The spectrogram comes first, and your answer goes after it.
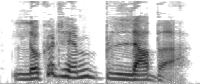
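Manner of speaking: jeer, dragging the words out; mocking jeer. A narrator's reading. Malfoy jeering at weeping Hagrid, mocking.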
